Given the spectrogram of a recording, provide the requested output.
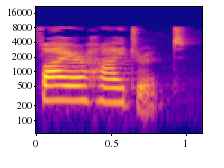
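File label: "fire hydrant", English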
